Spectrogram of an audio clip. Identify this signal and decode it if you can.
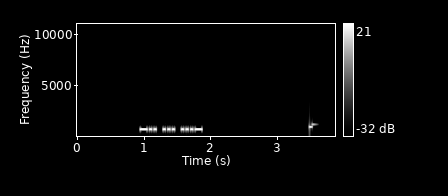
Morse code, heard as a keyed tone, about 36 wpm, 700 Hz. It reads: DSV
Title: USA Call Sign Postfixes - 3 Letters 35wpm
